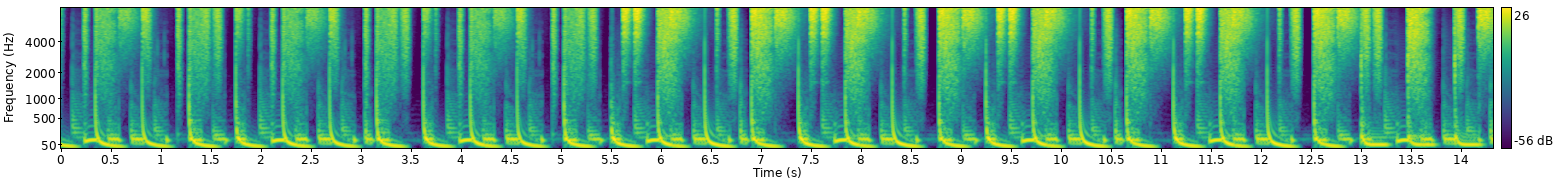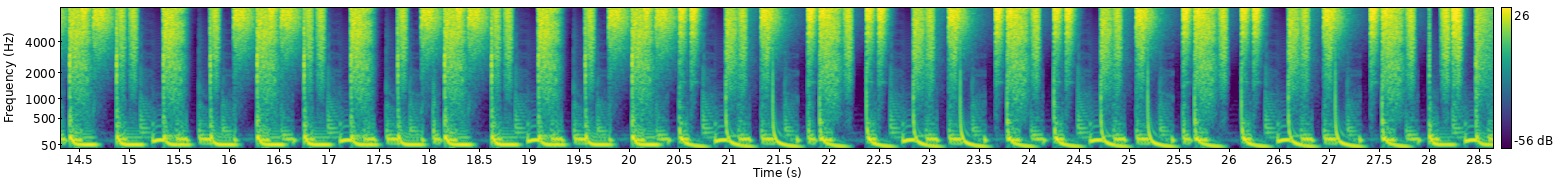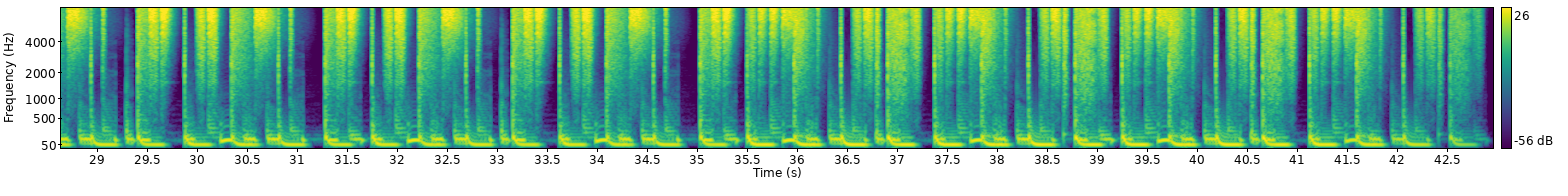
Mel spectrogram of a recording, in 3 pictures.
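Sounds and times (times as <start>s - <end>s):
tech house music: 0.0s - 42.9s.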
